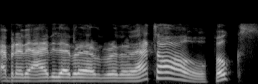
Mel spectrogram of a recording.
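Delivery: "That's" stretched out and stumbled over. Urging a friend to do the catchphrase properly, showing how: Porky Pig impression. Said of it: "do a Porky Pig impression".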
